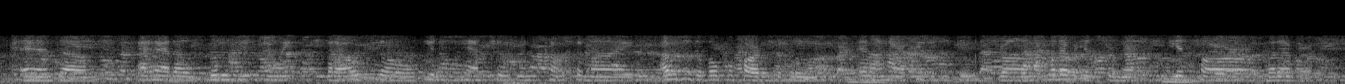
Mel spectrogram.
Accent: the South, United States; because I'm like from the South, the old school.

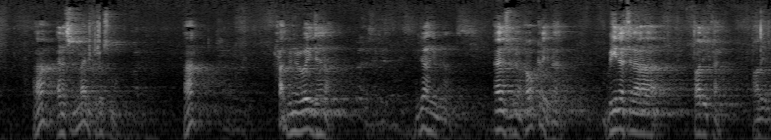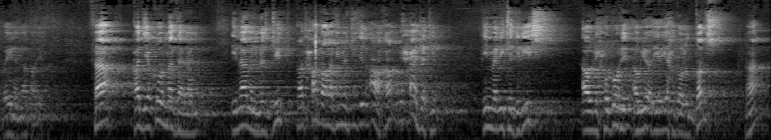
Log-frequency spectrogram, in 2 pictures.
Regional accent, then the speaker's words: Algeria; يعني عندنا في الجزائر المساجد كثيرة

